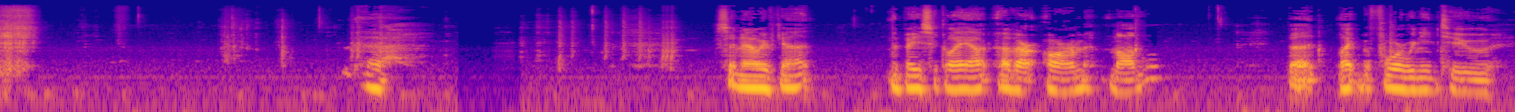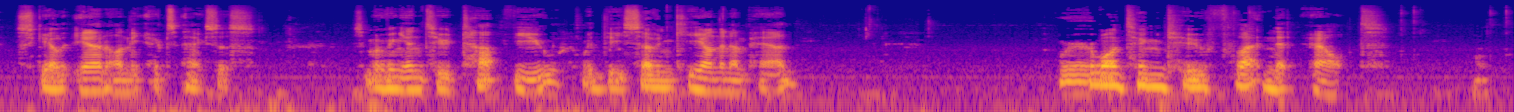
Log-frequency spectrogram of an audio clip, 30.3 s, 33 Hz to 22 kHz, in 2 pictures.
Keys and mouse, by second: 11.3-17.7 middle drag, 17.7 z, 18.7 KP_7, 23.8 a.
